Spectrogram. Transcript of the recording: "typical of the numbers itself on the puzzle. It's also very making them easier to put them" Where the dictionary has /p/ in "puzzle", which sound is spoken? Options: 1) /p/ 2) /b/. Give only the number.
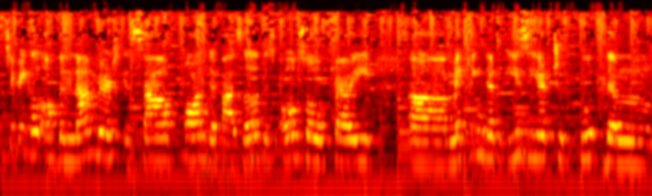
2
